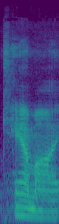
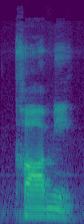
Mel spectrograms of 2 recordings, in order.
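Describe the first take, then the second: First: The vowels are not 'ah' and 'ee'. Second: The vowels are 'ah' then 'ee'. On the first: The speaker calls it wrong. "or kami" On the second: The speaker calls it right. "it's kami ... the A is always going to be like ah, and the I is E"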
